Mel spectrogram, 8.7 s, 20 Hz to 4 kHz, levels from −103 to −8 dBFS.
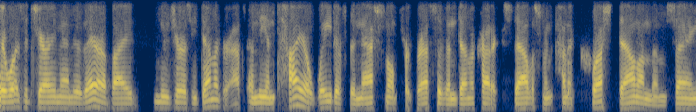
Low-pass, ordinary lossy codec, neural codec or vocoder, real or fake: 3.6 kHz; Opus, 32 kbps; none; real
